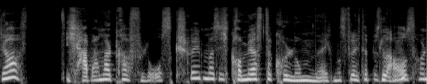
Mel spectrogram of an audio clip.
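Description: A woman speaks in a fairly high, somewhat breathy voice with lively intonation. The sound is dry and close, with no echo. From southern Burgenland, Austria. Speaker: crime novelist. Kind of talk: casual interview. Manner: fast, talkative.

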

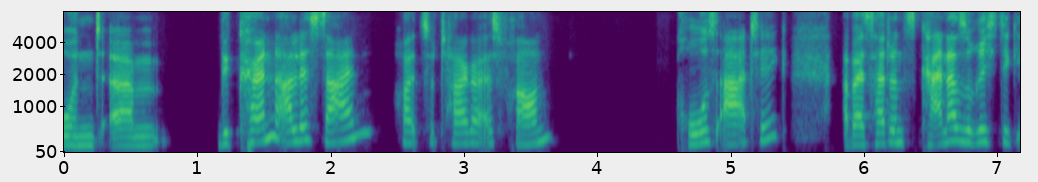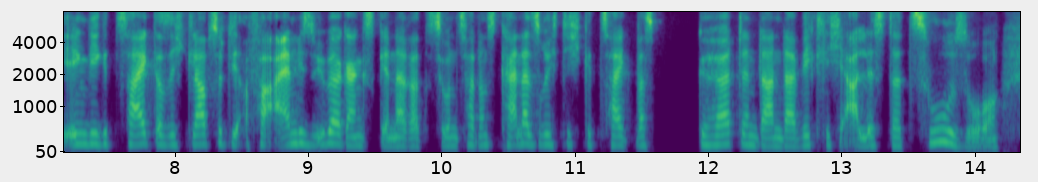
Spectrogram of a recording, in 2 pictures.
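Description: At a fairly quick pace, a woman speaks in an ordinary speaking voice at medium pitch with ordinary pitch variation, in a dry, close sound with no echo and a quiet background. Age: 30s. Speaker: doula. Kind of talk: casual chat.

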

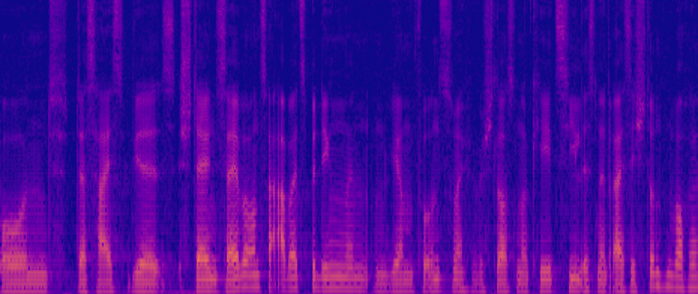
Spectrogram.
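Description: At a moderate pace, a man with an unremarkable speaking voice talks in a fairly low pitch with fairly even intonation. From Nuremberg, Franconia (Bavaria). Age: 20s. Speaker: plumber and heating installer, co-founder of a collective business. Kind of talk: interview.

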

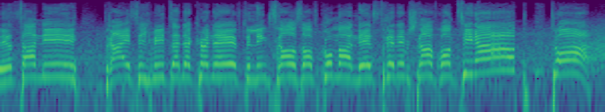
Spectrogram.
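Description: A man's raised, projected voice, extremely high in pitch, at a fairly slow pace, with noticeable background noise. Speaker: radio football commentator. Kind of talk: live commentary. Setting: stadium. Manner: animated.

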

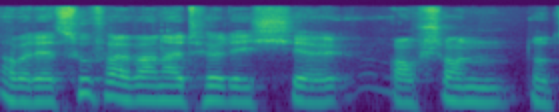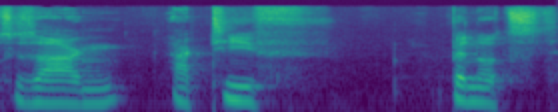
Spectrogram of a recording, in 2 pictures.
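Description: A man talks at a very slow pace in a fairly high pitch. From northern Germany, Lüneburg Heath. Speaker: climate scientist. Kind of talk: interview.

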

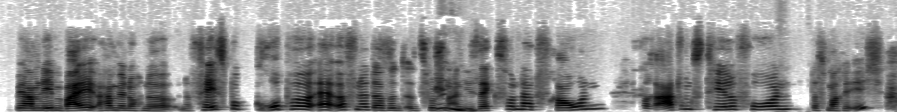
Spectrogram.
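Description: This woman has a high voice and talks at a moderate pace. Her pitch swings very widely, and her loudness shifts a great deal. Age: 40s. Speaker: patient advocate, social worker. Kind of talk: interview. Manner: halting, many fillers.

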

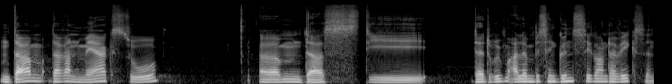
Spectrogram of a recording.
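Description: Speaking at a very slow pace, a man leaves long, frequent pauses. His pitch is medium and his intonation fairly even. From Germany. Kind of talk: casual chat.

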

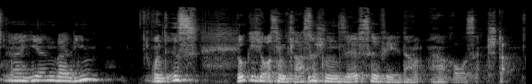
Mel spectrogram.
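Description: A man at a fairly high pitch and a moderate pace, with very wide pitch swings and noticeable background noise. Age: 40s. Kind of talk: interview.

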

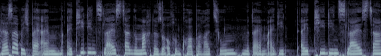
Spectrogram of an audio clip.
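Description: Speaking with a slight Berlin accent, a woman keeps a moderate pace, medium pitch and very even loudness, her dark, mellow tone showing ordinary pitch variation and hardly any pauses. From Hungary and Berlin area. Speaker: team coach and podcast host. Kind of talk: scripted monologue.

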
